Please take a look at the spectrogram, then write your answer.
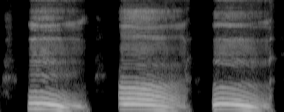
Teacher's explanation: There's no way to say an M really without your vocal cords. It doesn't quite work.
